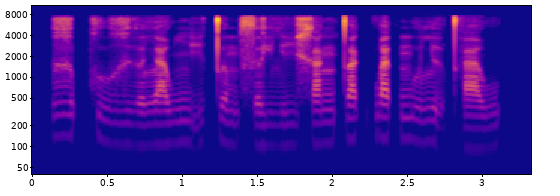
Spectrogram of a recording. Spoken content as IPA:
ɣ ə˦˥ p̚ x u˨˩ ɣ ɨ˨˩ ə̯ l a˧ w ŋ ḭ˧˥ t̪ ə˧˩ m s ə˧ j l i˨˩ x a˧ ŋ t̪ a˦˥ k̚ h w a˦˥ t̚ m u˨˦ l ɨ̰˧˨ ə̯ t̪ʰ a˨˦ w

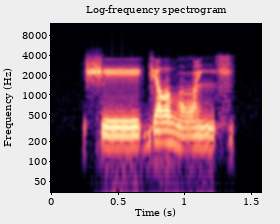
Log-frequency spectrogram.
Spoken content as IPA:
ʃ eː ɡ eː ðˤ ĩː x

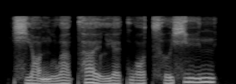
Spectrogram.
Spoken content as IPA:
ɕ j ɑ̰˨˩ ŋ l w ä˧˥ t̪ʰ a˥˩ ɪ̯ l j ɛ˧˥ k w ɔ˧˥ t͡sʰ ɹ̩˧˥ ɕ i˥ n

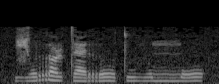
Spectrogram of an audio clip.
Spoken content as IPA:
ʑ o r ɒ ɭ t æ r o t u ʎ o mː o

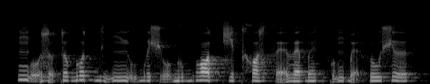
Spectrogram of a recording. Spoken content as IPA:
ŋ o̰ z o̰ t o ɡ o t dʱ ḭ ŋ n ṵ b ɘ ʃ o̰ ɡ u bʱ ɔ t t͡ɕ ɘ t x ɔ z θ ɛ̰ ð ɛ ɓ ɛ̤ t k o̰ ŋ ɓ ɛ̰ θ u ʃ ɘ

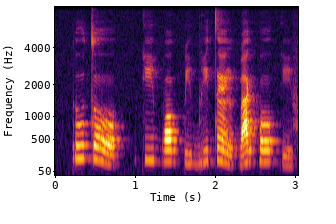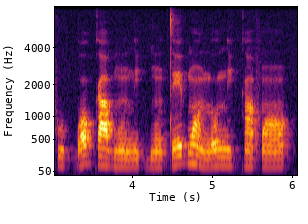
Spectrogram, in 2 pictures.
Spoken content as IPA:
ɾ u˦ t o˦˨ | k i˦ b ɔ˧ k͡p i˨ b i˨˦ t ɛ̃˦˨ ɡ͡b a˨˦ k͡p o˧ k i˨ f u˨ ɡ͡b ɔ˨˦ k a˧ b ũ˨ n i˨ ɡ͡b ũ˨ t e˨˦ b ɔ̃˦˨ n o˨˦ n i˧ k ã˧ f ɔ̃˧

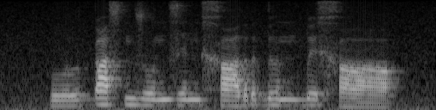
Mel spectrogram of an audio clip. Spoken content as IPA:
u l ɠ ɑ s n z u n z i n x ɑ r ɗ ɯ n ɓ e x ɑ

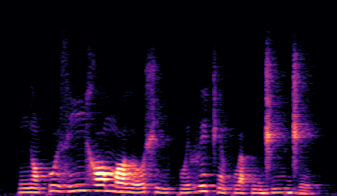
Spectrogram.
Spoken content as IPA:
ɲ ɔ̃˨ kʷ ɨ˦˨ z iː˦ ɣ ɔ˦ m ɔ˧ l o˨˦ ʃ iː˨ kʷ e˨˦ v e˦ t͡ʃ ɛ̃˨ kʷ a˨ p ĩ˨ d͡ʒ iː˧ d͡ʒ e˨

